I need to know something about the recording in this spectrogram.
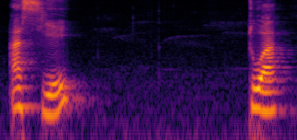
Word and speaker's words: assieds-toi: So here we don't pronounce the letter D nor the letter S. Assieds-toi.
